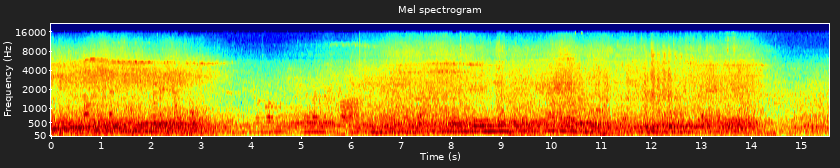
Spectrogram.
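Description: Racing car engines rumble and growl closely as the cars pass at low speed.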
